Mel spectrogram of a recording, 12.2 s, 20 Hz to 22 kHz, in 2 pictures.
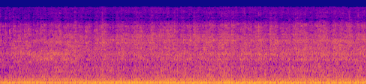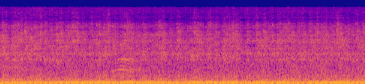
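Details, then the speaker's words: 1963 Rambler being fired up after a radiator swap, previously run off a bottle, wavering, loping idle that won't hold on its own; needs a tune-up, owner suspects the carburetor needs cleaning; unstable idle. "i think the carburetor needs cleaned out because i know it doesn't like to hold an idle on its own very well but maybe once it gets to run for more than a minute at a time that will change"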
